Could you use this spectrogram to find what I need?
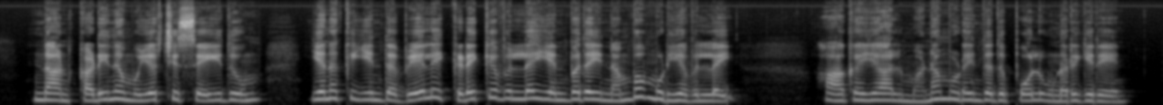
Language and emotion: Tamil, sad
